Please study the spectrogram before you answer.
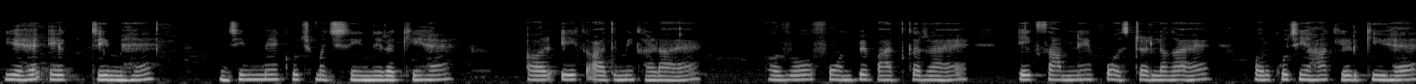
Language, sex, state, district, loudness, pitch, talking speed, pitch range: Hindi, female, Uttar Pradesh, Muzaffarnagar, -28 LUFS, 215 Hz, 140 wpm, 210-225 Hz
